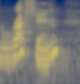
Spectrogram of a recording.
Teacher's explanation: The S sound by itself disappears and gets taken over by the sh sound.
